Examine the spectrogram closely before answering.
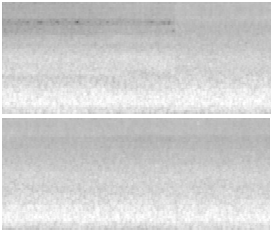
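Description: Surf breaking and washing up a sandy beach, a steady rushing noise.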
